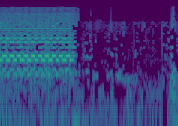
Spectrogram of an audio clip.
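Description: Telephone ringing: a loud electronic trill alternating rapidly between two tones, which cuts off abruptly about a second in.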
